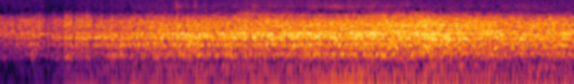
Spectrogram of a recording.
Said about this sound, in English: At the Santa Teresa border crossing in southern New Mexico, a forklift moves lumber back onto a truck.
